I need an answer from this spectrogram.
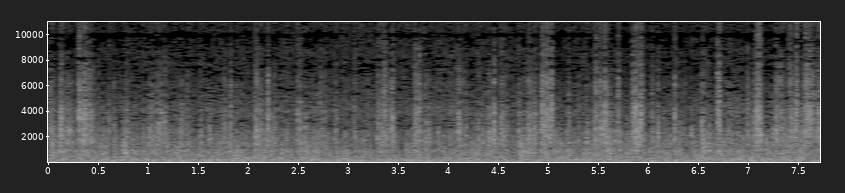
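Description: A train running at speed, heard from its open doorway. Strong wind buffets the microphone over the steady noise of the train, with scattered faint clicks.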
